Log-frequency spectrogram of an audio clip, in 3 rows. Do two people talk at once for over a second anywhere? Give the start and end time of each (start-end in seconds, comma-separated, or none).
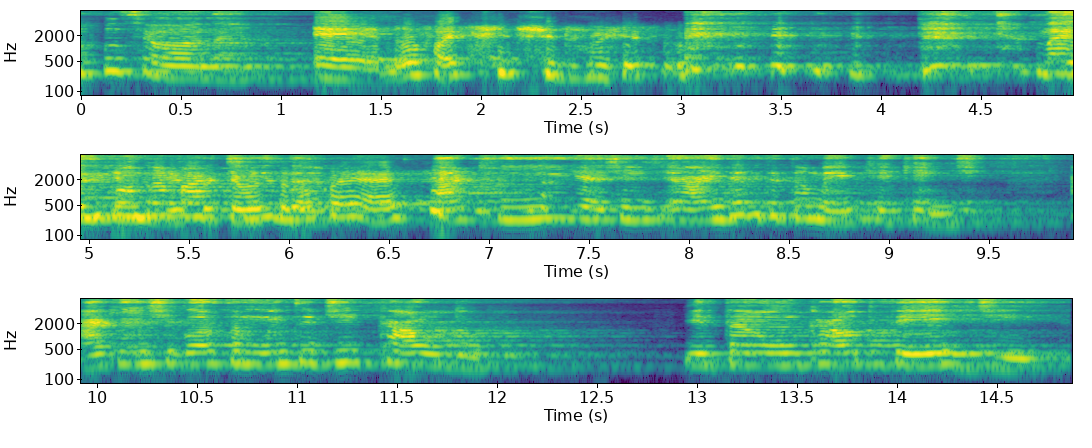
4.9-6.2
